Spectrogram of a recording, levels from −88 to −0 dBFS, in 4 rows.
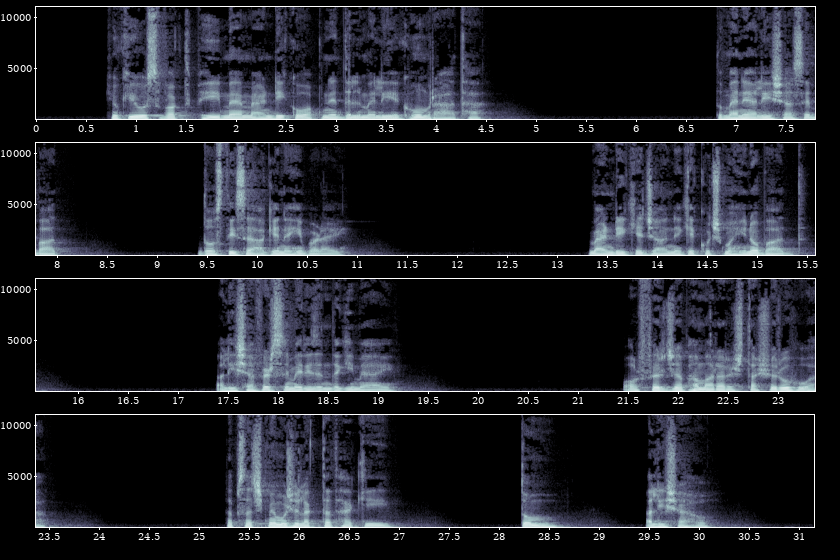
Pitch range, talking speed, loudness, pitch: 100-120 Hz, 105 wpm, -16 LUFS, 110 Hz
